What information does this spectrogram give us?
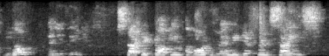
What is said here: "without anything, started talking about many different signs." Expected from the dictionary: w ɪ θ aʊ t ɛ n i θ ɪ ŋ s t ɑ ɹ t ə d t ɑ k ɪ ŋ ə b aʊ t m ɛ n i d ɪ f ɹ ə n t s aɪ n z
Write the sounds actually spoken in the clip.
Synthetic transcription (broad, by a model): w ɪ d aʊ t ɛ n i t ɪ ŋ s t ɑ ɹ t ə d t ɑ k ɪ ŋ ə b aʊ t m ɛ n i d ɪ f ɹ ə n t s aɪ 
